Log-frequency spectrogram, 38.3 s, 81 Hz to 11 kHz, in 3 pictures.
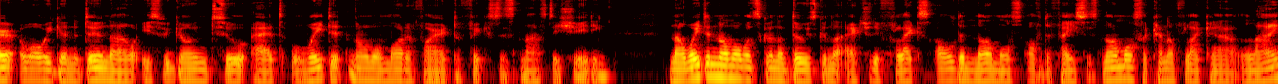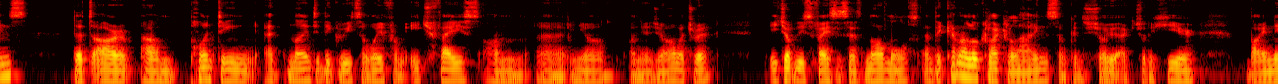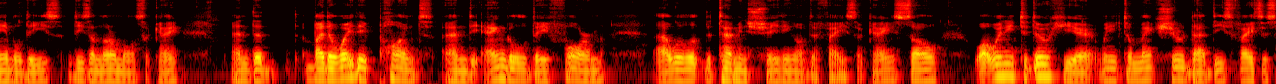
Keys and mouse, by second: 18.3 Tab, 21.6 shift+middle click, 22.5 Tab, 24.1-25.7 drag, 36.7 Tab, 37.5 shift+middle click.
